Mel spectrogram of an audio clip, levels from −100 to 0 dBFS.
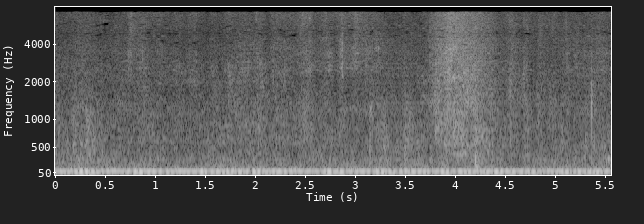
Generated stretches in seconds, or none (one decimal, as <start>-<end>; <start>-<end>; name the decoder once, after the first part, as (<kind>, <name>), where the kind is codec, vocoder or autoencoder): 0.6-1.5 (codec, SNAC); 2.4-5.6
